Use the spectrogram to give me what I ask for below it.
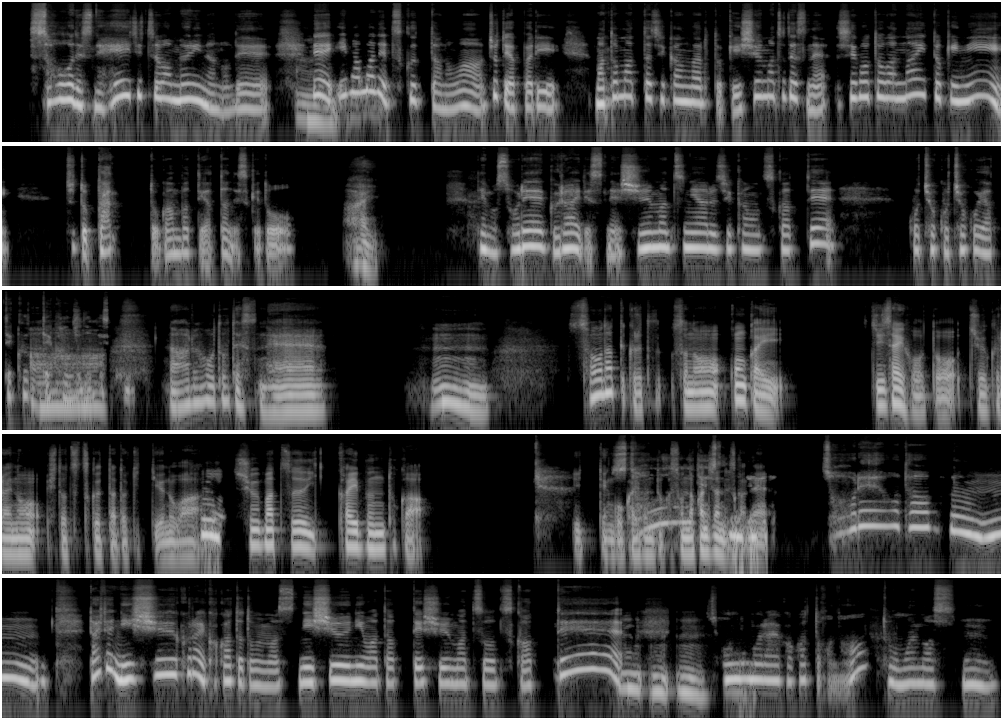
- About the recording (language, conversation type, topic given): Japanese, advice, 日常の忙しさで創作の時間を確保できない
- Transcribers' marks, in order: none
